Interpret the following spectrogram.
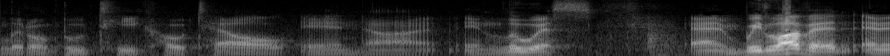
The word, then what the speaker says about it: Lewes: look for me in Lewes Delaware Lewis spelled by the way l e w es and for like non Delaware people you would say lose but then they'd be very quick to correct you the other thing that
